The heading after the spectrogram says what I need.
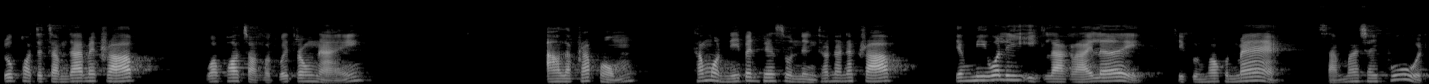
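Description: A man narrating a scripted English lesson for parents, polite and clear, reading the English phrases slowly. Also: fairly high pitch, pushed and bright.

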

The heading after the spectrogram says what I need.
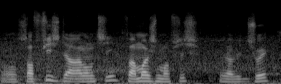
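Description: A young man commenting casually on his own football video game, rambling and hesitant with many fillers and restarts, breaking into excited shouts at the game. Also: mid-range voice, fast talker, background noise. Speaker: gaming video creator.

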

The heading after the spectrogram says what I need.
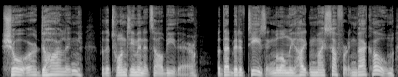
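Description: A man's voice: mid-range voice, expressive, unhurried, a little mellow, no echo, studio quality, pitched above the performer's own voice, natural voice. A man voicing a haughty, sarcastic female talking cat with a drawling, disdainful delivery.

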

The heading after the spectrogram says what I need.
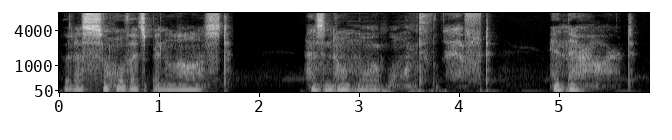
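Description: Low and steady in tone, he speaks tenderly and intimately as a lovestruck vampire fiancé pleading in a romantic ASMR roleplay. The delivery is husky and breathy, halting with emotion and frequently slipping into whispers.

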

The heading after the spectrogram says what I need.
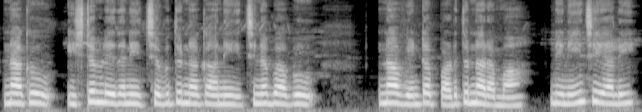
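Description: A woman's voice: a little high, little pitch movement, normal speed, mellow, lightly acted. A woman voicing a timid young housemaid who pleads and defers. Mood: pleading.

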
